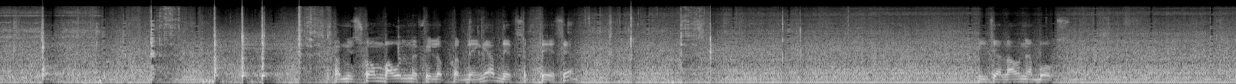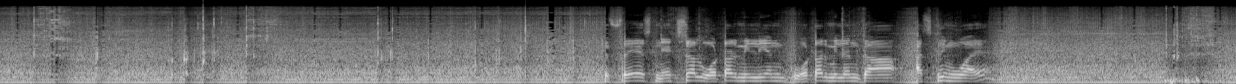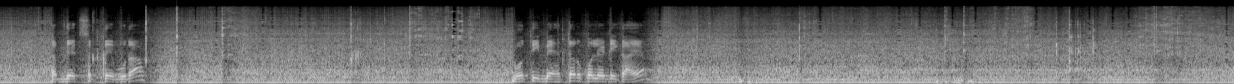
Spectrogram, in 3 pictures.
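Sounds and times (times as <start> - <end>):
refrigeration unit humming: 0.0 - 37.0
metal spatulas scraping on steel: 3.0 - 3.3, 12.7 - 13.2, 36.0 - 36.9
steel spatula scraping ice cream: 3.0 - 3.3, 12.7 - 13.3, 14.8 - 15.2, 24.1 - 24.6, 26.9 - 27.4, 28.8 - 29.6, 34.6 - 35.2, 36.0 - 37.0.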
